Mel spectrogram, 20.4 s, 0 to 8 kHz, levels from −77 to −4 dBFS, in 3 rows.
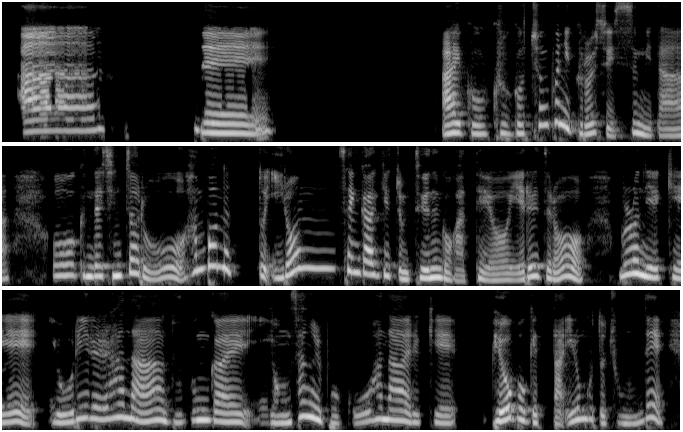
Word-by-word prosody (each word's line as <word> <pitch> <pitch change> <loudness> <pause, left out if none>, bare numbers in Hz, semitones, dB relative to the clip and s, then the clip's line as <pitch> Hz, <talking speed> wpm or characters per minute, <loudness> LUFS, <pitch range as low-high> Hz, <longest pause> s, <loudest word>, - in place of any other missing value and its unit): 아. 245 - +3 1.0
네. 205 -2 +3 1.7
아이고 185 -1 +2
그거 195 -1 -5
충분히 375 - -1
그럴 190 +1 -2
수 200 -6 -7
있습니다. 145 0 -4 0.4
어 230 +1 -2
근데 220 -1 +2
진짜로 205 - +1
한번은 375 +2 +1 0.2
또 205 - 0
이런 380 - 0
생각이 265 -10 +1
좀 155 -7 -1
드는 185 +2 +4
것 155 -5 -1
같아요. 130 +2 -4
예를 200 +10 +1
들어 180 -2 0 0.3
물론 250 +1 +5
이렇게 185 -6 +1
요리를 235 +9 -1
하나 225 -6 +2
'누군가의 190 -1 0
이 160 - -18
영상을 200 - +2
보고 160 +6 -8
하나 225 -3 +2
이렇게 170 -2 -4 0.3
배워 215 +6 +5
보겠다.' 170 - -3
이런 210 - 0
것도 200 -11 -6
좋은데 155 - -5
200 Hz, 235 characters per minute, -25 LUFS, 170-240 Hz, 1.7 s, 물론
